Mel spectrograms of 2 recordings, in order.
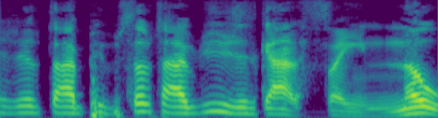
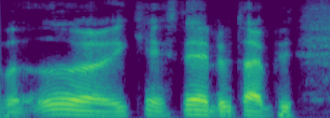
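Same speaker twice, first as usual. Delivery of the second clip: ordinary talk, nothing marked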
